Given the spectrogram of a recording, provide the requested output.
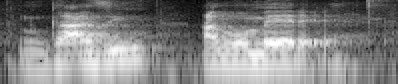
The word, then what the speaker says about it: Ngozi Onwumere: Welcome to the show, Ngozi Onwumere. – What's happening, y'all? What's good, girl? What's good? – I said it right. Yep, yep.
